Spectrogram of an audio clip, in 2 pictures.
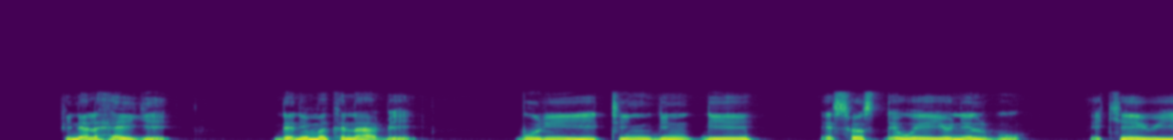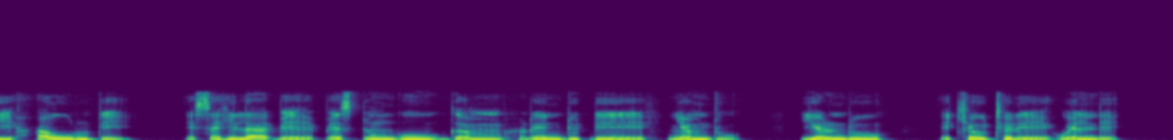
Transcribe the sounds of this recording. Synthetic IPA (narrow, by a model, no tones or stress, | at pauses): pinalɦajɡɛ̰ | danimakanaɓɛ̰ | ɓuɾitʰindinɗi | ʔɛsɔsɗɛwɛjɔnelɡu | ʔɛkʰewihawɾudɛ̰ | ʔɛsaɦilaɓɛɓɛsɗuŋɡuɡamɾenduɗɛɲamdṵ | jeɾndu | ʔɛkʰɛwtʰɛɾɛwɛlndɛ̰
